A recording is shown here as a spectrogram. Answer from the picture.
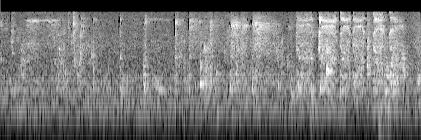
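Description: Faint, irregular small splashes and crackles of bath water and foam as a child shifts about in a bubble bath.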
